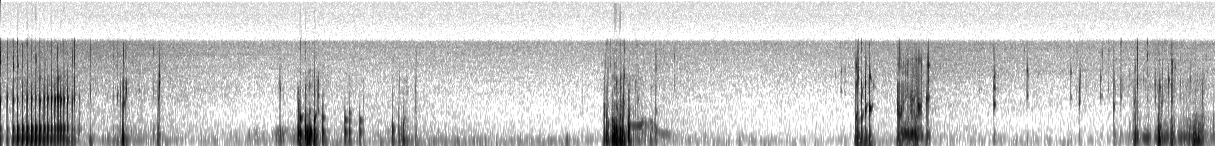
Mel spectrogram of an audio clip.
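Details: Stomach growling, possibly from hunger: irregular bursts of gurgling, rumbling gut noise with quiet gaps between them.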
